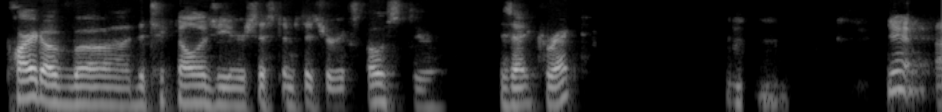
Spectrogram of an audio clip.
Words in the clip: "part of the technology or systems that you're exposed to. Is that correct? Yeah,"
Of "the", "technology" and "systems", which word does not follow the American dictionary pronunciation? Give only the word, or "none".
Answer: none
